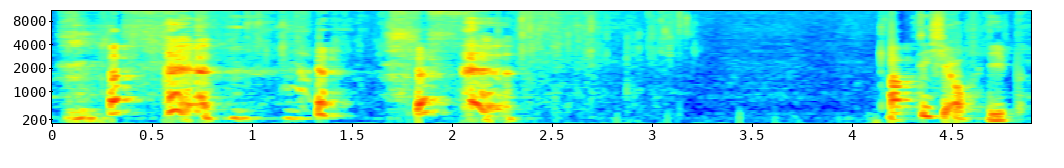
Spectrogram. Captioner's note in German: lacht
